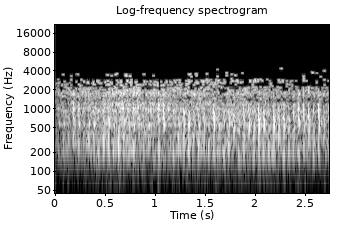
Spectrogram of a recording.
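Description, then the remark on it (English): A steady, dense engine roar of a helicopter flying in before dawn from the Sierra Nevada in California, carrying firefighters and coolers of mountain yellow-legged frog tadpoles, holding an even loudness throughout with a faint fluttering texture and no voices. “She gets up before dawn to meet a helicopter that's flying in from the Sierra Nevada.”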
